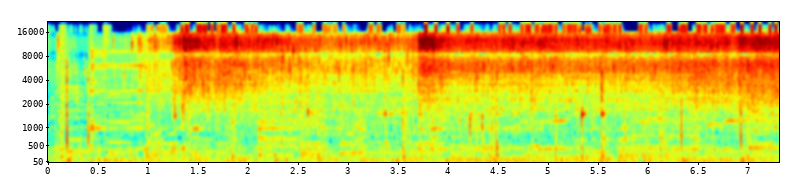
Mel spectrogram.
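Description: Onions fry in oil for a Telugu methi chicken fry, giving a steady loud sizzle with scattered pops and occasional stirring scrapes, no talk.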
